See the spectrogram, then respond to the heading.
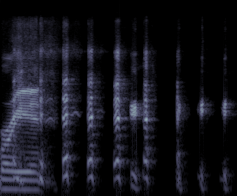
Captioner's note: laughter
